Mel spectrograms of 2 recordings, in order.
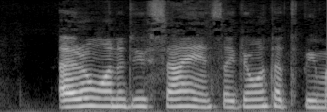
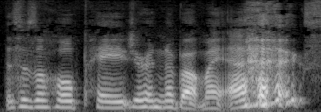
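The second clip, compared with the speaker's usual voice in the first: laughing through the embarrassment, louder toward the end; embarrassed laugh; 5 dB louder than usual. Real, not acted. Poet showing viewers an embarrassing page about an ex, laughing. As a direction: break into a real sheepish laugh on the last word. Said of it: "This is embarrassing as hell".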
